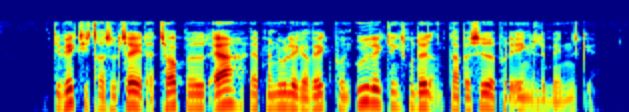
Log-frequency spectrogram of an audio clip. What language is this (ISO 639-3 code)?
dan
